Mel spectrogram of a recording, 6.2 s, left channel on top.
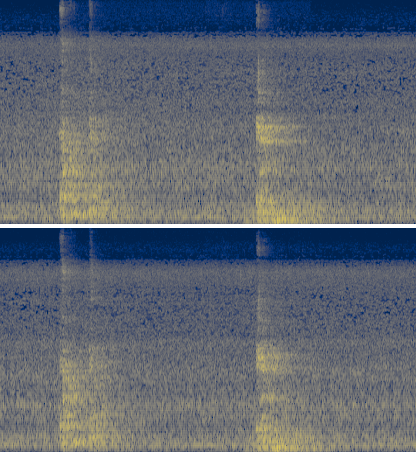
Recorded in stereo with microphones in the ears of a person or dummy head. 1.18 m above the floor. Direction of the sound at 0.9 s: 10° left (ahead or behind).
